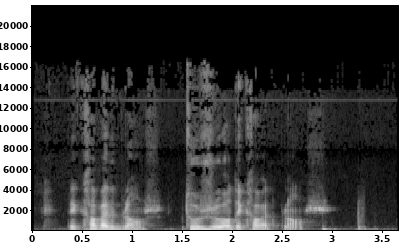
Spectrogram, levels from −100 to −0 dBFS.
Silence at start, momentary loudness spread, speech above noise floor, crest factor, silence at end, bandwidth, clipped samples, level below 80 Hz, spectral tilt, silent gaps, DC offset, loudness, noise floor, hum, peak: 0.4 s; 20 LU; 21 dB; 22 dB; 0.25 s; 16.5 kHz; under 0.1%; -52 dBFS; -7 dB/octave; none; under 0.1%; -22 LUFS; -43 dBFS; none; -2 dBFS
